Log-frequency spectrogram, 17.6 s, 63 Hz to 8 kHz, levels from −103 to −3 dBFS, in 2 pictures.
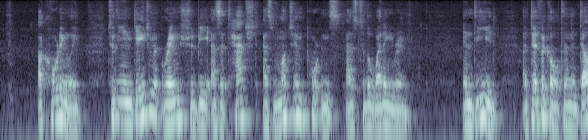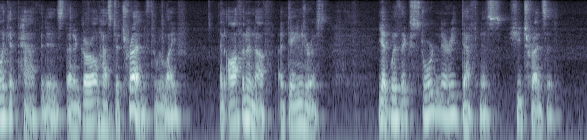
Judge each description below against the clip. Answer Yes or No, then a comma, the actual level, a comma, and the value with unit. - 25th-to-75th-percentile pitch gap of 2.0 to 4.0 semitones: No, average, 4.4 semitones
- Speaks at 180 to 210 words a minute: No, average, 155 wpm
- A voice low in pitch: Yes, low, 130 Hz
